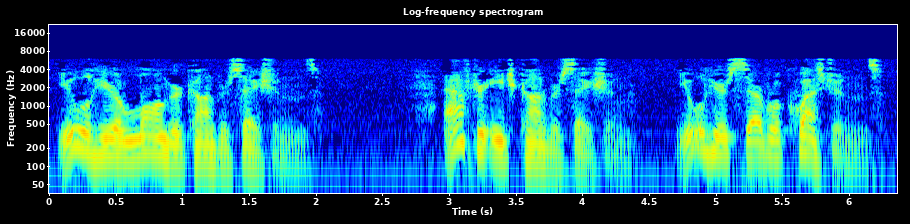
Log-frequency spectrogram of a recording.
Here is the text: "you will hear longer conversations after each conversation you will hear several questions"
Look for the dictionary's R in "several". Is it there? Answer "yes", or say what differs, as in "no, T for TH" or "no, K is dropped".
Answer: yes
